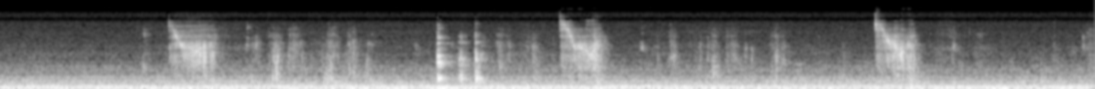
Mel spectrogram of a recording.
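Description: A mouthful of red wine being slurped, with air drawn through it to aerate it on the palate: three short hissing sucks a few seconds apart. About four and a half seconds in, a few light clicks as the glass is set down on the table.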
